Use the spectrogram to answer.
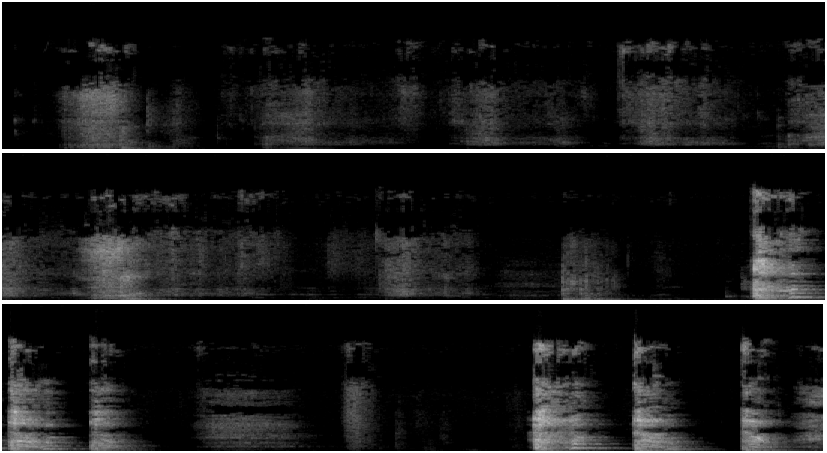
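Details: Woman brushing her hair in the morning, said to be real, not acted; quiet rustling, then two bouts of about three harsh, deep coughs each: heavy smoker's morning cough.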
